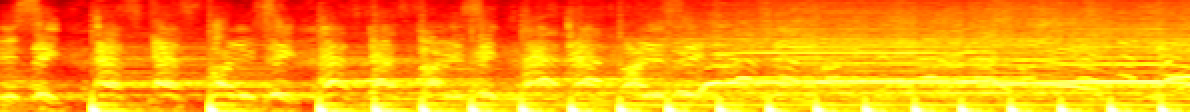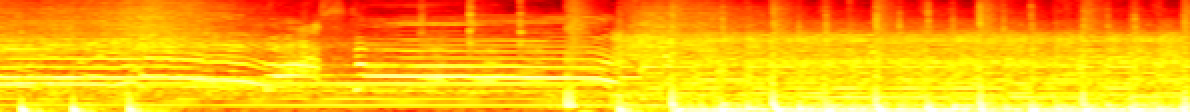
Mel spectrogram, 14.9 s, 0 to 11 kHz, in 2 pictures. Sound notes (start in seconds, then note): 0.1 they chant; 4.3 cheers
